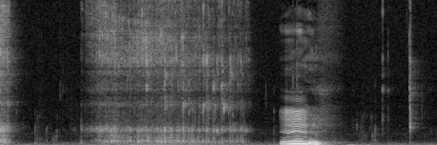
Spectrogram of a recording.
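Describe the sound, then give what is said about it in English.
Slurping and sipping of homemade lemonade with ice from a mug, a rushing intake followed by a short gulp and a brief satisfied throaty sound, no talking. “I've poured some into my mug here with some ice, and I'm gonna test it out.”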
